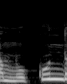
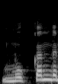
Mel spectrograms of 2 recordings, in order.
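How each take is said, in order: First: मुकुंद as "mu-kund"; correct pronunciation. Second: मुकुंद as "mu-kand"; wrong pronunciation. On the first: Teacher correcting the word, मुकुंद as "mu-kund". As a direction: clear second u in मुकुंद. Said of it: "होता है". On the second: Teacher showing the error, मुकुंद as "mu-kand". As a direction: say मुकुंद with a after k. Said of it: "नहीं होता". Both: Shown as a demonstration.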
